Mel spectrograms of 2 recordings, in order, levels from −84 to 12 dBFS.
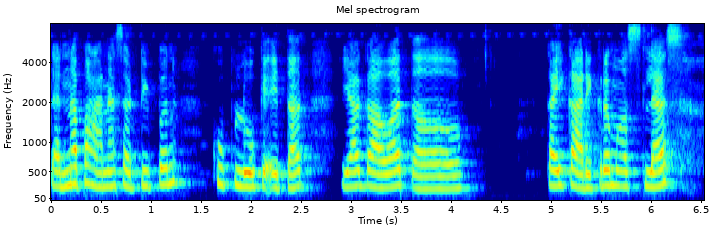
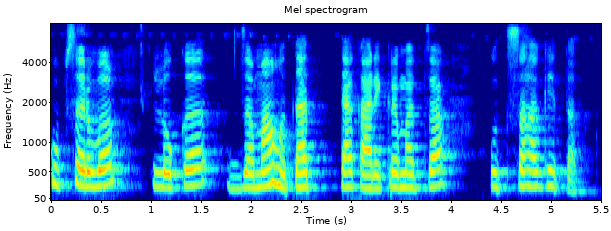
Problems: background sounds at intervals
